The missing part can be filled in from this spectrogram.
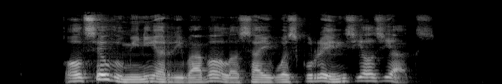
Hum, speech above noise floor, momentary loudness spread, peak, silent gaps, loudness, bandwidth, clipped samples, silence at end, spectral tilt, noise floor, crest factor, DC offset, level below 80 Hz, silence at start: none; 53 dB; 13 LU; -6 dBFS; none; -23 LUFS; 12.5 kHz; under 0.1%; 0.7 s; -4.5 dB/octave; -76 dBFS; 20 dB; under 0.1%; -64 dBFS; 0.65 s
